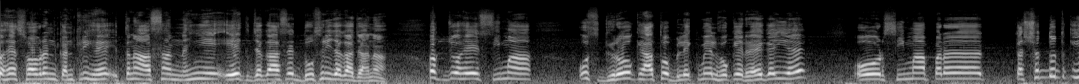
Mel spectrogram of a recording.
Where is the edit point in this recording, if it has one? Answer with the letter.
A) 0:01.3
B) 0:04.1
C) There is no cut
B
